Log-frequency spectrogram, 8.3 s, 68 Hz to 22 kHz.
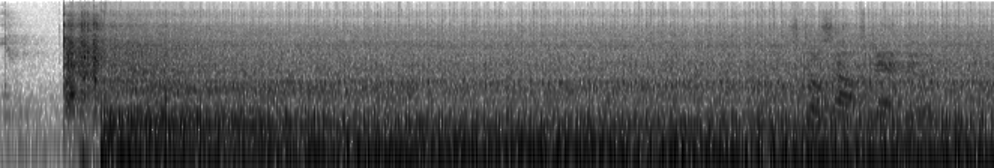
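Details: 2005 Suzuki V-Strom 650 after engine swap (original had rod knock), very low mileage replacement engine, Scorpion muffler now fitted: V-twin catches at once and settles into steady, even, deep idle with crisp exhaust beat; normal idle.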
